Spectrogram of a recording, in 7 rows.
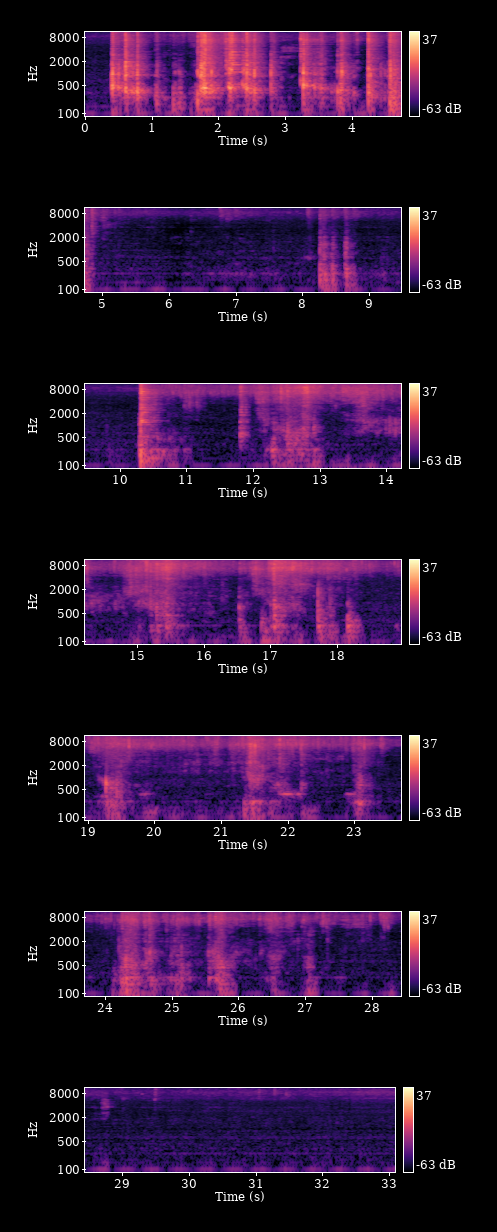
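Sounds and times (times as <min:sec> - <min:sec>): wooden spatula scraping pot: 0:10.9 - 0:28.3.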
